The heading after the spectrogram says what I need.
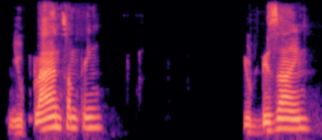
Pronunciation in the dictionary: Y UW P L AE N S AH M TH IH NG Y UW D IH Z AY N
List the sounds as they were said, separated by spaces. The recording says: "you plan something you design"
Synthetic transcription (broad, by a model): Y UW P L AE N S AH M T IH NG Y UW D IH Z AY N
